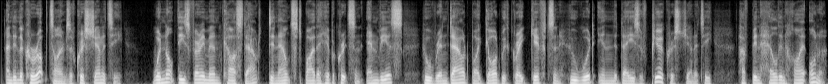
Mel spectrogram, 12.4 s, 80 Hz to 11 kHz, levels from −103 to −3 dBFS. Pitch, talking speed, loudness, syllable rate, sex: 110 Hz, 210 wpm, -19 LUFS, 5.9 syllables/s, male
